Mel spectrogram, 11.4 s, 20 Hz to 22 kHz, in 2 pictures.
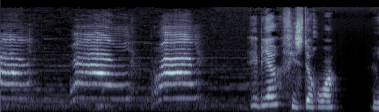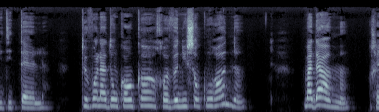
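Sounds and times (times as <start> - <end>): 
cats wailing on the gutters: 0.0 - 3.1
speech: 3.8 - 9.4, 10.2 - 11.3.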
